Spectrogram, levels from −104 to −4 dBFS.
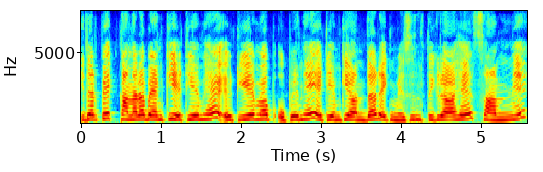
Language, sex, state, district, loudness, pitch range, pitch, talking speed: Hindi, female, Bihar, Gaya, -13 LUFS, 275-320 Hz, 295 Hz, 215 wpm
